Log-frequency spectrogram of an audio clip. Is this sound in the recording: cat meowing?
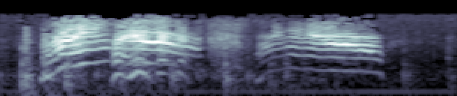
yes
